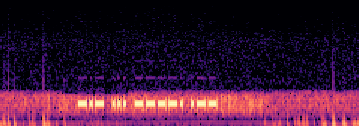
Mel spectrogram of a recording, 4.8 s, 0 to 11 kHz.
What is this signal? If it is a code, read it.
Morse code, heard as a keyed tone, about 32 wpm, 460 Hz. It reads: KS9W
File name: contests / naqp-cw-k5tr-op-k5pi- -2000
